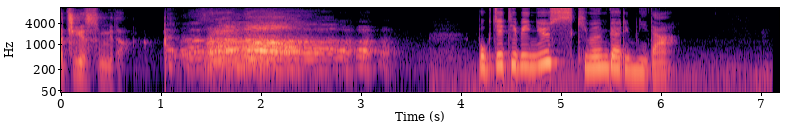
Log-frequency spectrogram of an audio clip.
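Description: A group of men and women shout and cheer together.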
